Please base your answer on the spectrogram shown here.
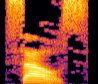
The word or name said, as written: sows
